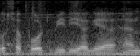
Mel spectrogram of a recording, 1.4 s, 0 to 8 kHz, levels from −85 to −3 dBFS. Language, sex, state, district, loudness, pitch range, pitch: Hindi, male, Bihar, Begusarai, -35 LUFS, 100-110 Hz, 105 Hz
